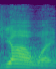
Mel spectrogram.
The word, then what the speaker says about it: Yahweh: scholars have concluded that the original pronunciation of the tetragrammaton was Yahweh.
